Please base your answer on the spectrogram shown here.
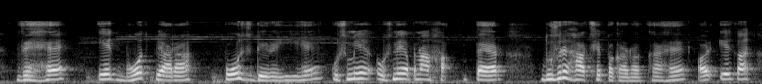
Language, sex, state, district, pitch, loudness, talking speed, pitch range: Hindi, female, Uttar Pradesh, Jalaun, 220 Hz, -15 LUFS, 165 wpm, 195-240 Hz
